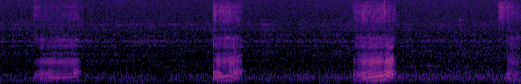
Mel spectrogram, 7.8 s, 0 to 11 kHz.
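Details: Pet cat asleep: three soft, buzzing snores, about 26 breaths a minute, with quiet pauses between; ordinary snoring, owner says it sounds like an old man.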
